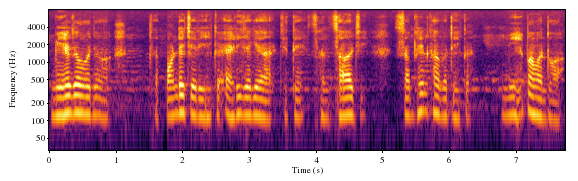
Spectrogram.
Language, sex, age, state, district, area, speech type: Sindhi, male, 45-60, Delhi, South Delhi, urban, spontaneous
